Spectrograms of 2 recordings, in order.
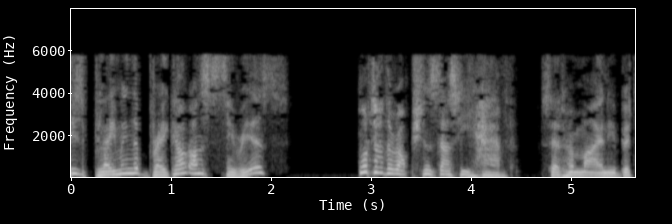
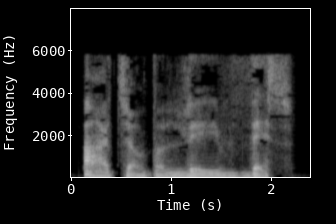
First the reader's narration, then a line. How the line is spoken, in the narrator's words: snarled Harry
